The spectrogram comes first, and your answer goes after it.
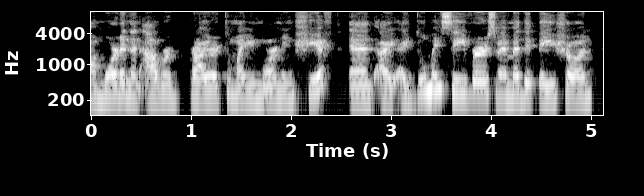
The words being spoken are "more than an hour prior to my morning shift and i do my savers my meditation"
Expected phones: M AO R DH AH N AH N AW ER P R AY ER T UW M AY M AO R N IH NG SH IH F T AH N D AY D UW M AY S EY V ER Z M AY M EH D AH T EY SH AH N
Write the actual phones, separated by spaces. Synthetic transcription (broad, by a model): M AO R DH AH N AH N AW ER P R AY ER T UW M AY M AO R N IH NG SH IH F T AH N D AY D UW M AY S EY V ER S M AY M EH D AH T EY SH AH N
